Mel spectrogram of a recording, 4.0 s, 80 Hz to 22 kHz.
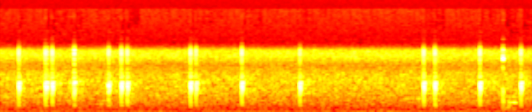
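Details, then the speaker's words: Laptop speaker tested with an analog multitester on its leads reads about 4 ohms; sharp irregular crackling clicks as the probes touch show the speaker coil is healthy. "This one here. You hear that cracking sound? That's good. And also 4 ohms."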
